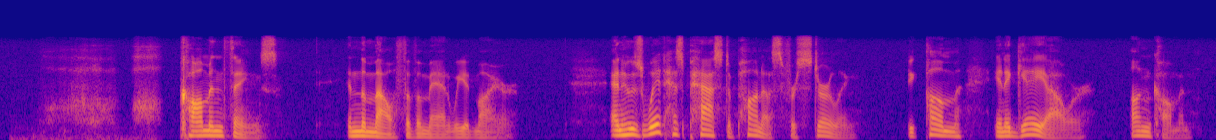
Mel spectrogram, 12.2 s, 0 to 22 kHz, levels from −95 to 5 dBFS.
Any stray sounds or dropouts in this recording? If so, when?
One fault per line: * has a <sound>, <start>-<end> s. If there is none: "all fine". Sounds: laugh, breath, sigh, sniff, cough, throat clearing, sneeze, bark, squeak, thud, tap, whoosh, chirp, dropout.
* has a breath, 0.1-1.6 s
* has a dropout, 9.2-9.3 s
